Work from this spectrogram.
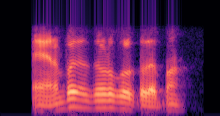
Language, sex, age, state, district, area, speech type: Dogri, male, 45-60, Jammu and Kashmir, Samba, rural, conversation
